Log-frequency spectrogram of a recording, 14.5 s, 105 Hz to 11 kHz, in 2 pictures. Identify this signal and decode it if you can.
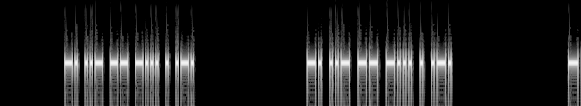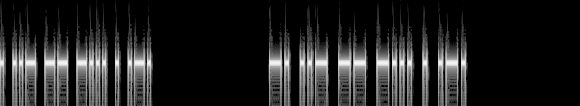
Morse code, heard as a keyed tone, about 34 wpm, 700 Hz. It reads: NUMBER NUMBER NUMBER NUMBER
